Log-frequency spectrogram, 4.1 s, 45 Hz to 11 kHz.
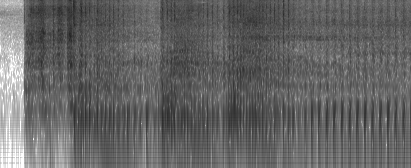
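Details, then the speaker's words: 2001 Yamaha Raptor 660 quad, cold start: it cranks and catches, a few throttle blips, then settles into a slow, lumpy thump of around eleven beats a second. It needs throttle because the idle is set a bit low. "Turn on the gas and give it some gas because the idle's a bit"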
